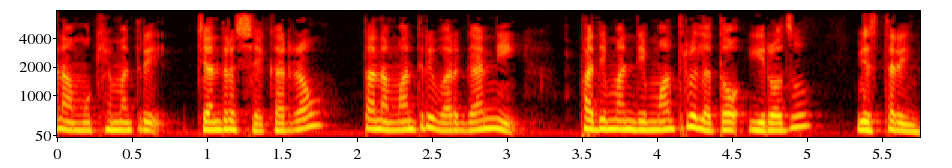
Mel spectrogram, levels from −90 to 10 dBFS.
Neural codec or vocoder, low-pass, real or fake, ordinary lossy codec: none; 7.2 kHz; real; none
